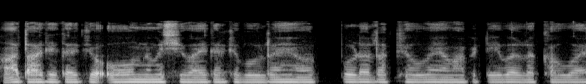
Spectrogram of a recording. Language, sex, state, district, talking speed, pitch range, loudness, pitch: Hindi, male, Haryana, Jhajjar, 195 wpm, 110-115 Hz, -18 LUFS, 110 Hz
